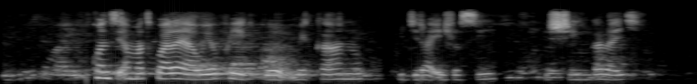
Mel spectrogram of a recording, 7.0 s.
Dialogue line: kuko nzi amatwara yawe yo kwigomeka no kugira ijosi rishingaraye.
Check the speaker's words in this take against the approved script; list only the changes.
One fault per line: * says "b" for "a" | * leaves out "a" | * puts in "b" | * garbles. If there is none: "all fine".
all fine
